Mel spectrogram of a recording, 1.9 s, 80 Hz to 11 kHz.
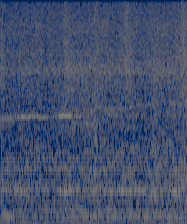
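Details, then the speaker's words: A Peloton exercise bike pedaled seated and standing gives a steady low hum with no squeak or clicking after screws were tightened and cranks lubricated with WD-40. "and i don't hear anything i'm standing up and pedaling all right i think uh something was loose or maybe the wd-40 worked but either way i got rid of the squeak"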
